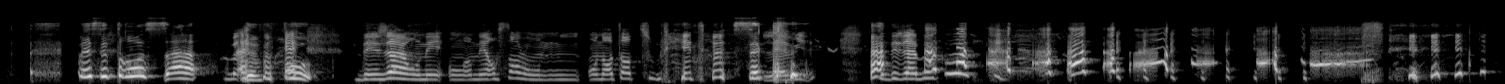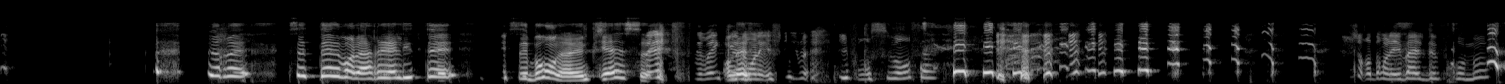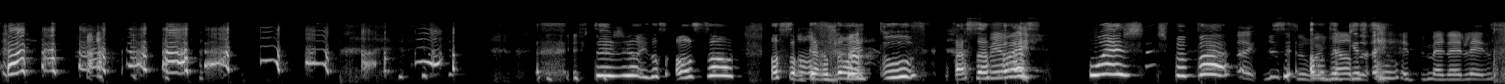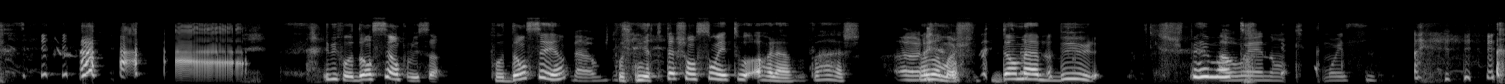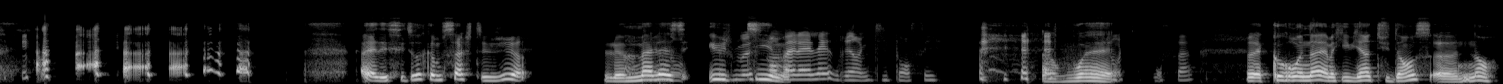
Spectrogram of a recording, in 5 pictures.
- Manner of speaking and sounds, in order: tapping; static; laughing while speaking: "Bah ouais !"; laughing while speaking: "tous les deux la musique"; laughing while speaking: "clair"; laugh; laughing while speaking: "Purée !"; chuckle; laughing while speaking: "Mais c'est vrai que dans les films"; giggle; laugh; laugh; laughing while speaking: "En se mais ouais !"; laugh; unintelligible speech; laughing while speaking: "ils se regardent être mal à l'aise"; chuckle; giggle; chuckle; stressed: "vache"; chuckle; laughing while speaking: "Heu, en fait, heu, l'autre"; stressed: "dans"; stressed: "bulle"; laughing while speaking: "fais mon truc"; laugh; laugh; stressed: "ultime"; laugh
- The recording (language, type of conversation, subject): French, unstructured, Quelle chanson te rend toujours heureux ?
